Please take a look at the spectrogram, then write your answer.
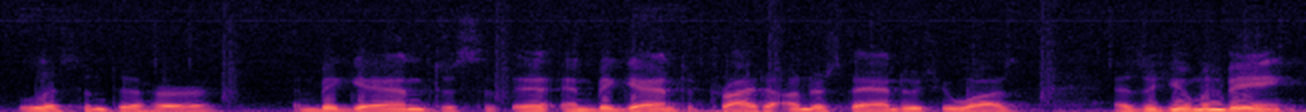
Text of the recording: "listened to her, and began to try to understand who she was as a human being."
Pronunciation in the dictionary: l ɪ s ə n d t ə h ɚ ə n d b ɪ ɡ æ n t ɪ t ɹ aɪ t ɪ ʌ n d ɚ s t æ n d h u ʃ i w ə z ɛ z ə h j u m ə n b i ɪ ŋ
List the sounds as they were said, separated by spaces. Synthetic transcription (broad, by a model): l ɪ s ə n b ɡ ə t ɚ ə n b ɪ ɡ æ n t ɪ t ɹ aɪ t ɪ ʌ n d ɚ s t æ n d h u ʃ i w ə z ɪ z ə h j u m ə n b i ɪ ŋ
